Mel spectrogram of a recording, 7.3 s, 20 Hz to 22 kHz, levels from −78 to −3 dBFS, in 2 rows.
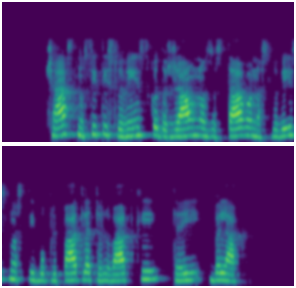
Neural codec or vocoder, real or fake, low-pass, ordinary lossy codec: vocoder, 24 kHz, 100 mel bands, Vocos; fake; 7.2 kHz; none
